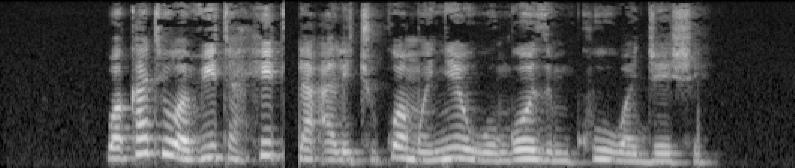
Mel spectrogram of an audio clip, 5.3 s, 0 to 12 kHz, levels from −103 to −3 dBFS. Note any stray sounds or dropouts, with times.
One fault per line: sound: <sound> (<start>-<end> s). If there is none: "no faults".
sound: dropout (1.9-2.0 s)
